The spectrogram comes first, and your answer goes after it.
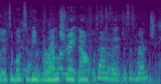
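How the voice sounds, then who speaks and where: Speaking at a moderate pace, a woman is heard over noticeable background noise, with audible echo in the room. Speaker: vlogger. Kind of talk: casual vlog chat. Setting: outdoors camping. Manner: animated.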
